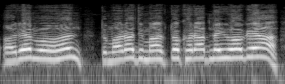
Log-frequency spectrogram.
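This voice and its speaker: A man voicing a frightened male villager in a cartoon, shouting in a high panicked voice. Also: fairly even intonation, a little slow, muffled recording, noisy background. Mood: alarmed. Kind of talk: cartoon voice acting.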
